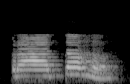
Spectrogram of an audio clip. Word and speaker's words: प्रातः: आप किसी के भी शब्द के पीछे विसर्ग लगाएं तो आप इस प्रकार से आधा ह की तरह उसका उच्चारण करिए। जैसे आपने लिखा प्रातः, प्रातः, अतः, तो ह का उच्चारण किया जाता है।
